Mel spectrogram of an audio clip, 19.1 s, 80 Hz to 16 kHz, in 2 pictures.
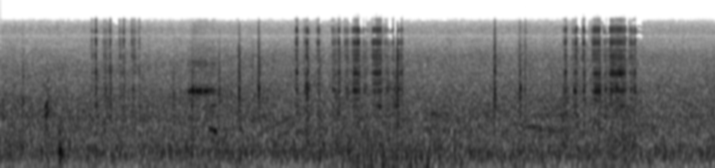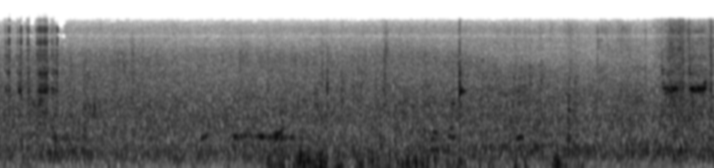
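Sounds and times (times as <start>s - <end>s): outdoor hiss: 0.0s - 19.0s
lens autofocus motor clicking: 1.2s - 1.9s, 2.6s - 5.4s, 6.6s - 8.6s, 9.6s - 10.4s.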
